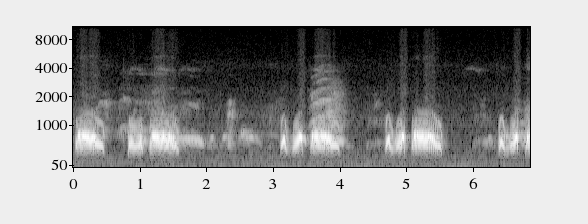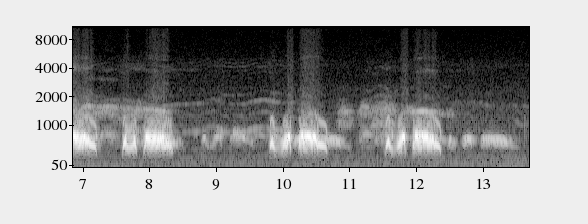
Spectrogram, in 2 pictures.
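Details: Spotted dove giving a 'thunder voice' call meant to excite and attract other doves. Low, throaty phrases of two or three quick coos and a drawn-out final coo repeat steadily, with softer murmurs between them and no other sounds.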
